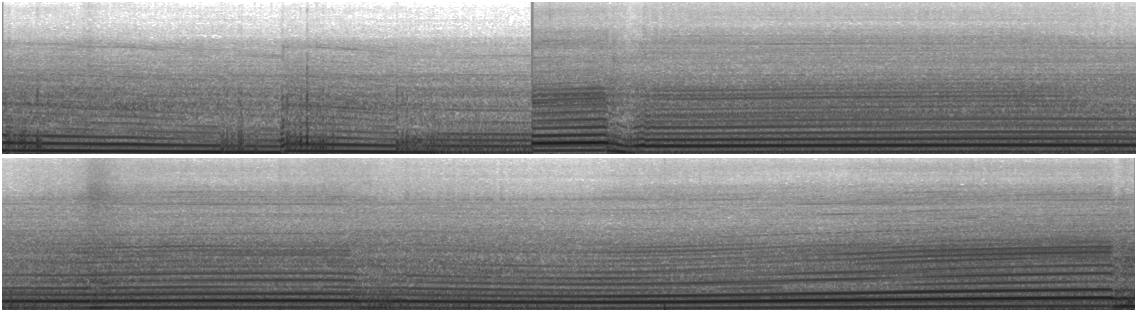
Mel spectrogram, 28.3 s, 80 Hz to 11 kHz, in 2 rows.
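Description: Triumph Street Triple RS's 765 cc three-cylinder engine running through an aftermarket SC-Project S1 exhaust while riding. Its pitch drops sharply twice in the first eight seconds, as on upshifts, then holds steady at cruise and slowly rises near the end under light acceleration.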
